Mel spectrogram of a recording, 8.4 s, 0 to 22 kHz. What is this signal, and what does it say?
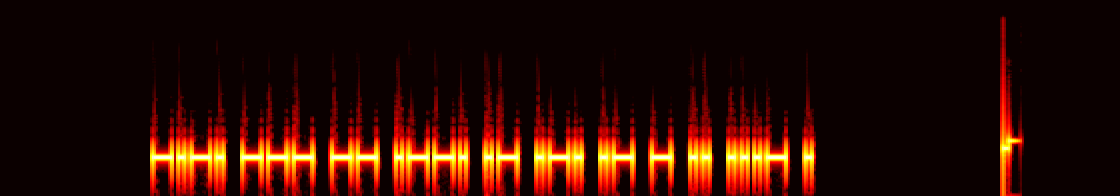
Morse code, heard as a keyed tone, about 25 wpm, 700 Hz. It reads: COMPARATIVE
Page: morse-code-ninja-practice-25wpm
